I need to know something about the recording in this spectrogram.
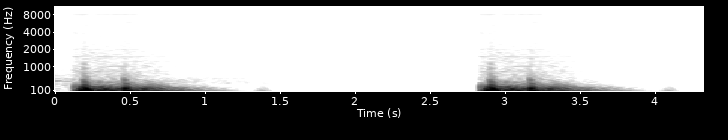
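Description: Heartbeat sound effect: two deep lub-dub double thumps, the second about two and a half seconds after the first.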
